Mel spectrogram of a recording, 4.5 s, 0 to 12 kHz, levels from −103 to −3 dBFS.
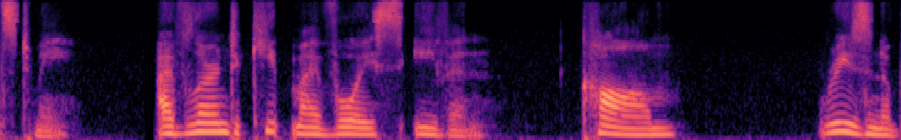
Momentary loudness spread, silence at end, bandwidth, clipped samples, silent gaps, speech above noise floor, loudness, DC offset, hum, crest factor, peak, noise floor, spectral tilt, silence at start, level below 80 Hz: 15 LU; 0 s; 12 kHz; under 0.1%; 0.72-0.77 s; 47 dB; -29 LUFS; under 0.1%; none; 20 dB; -12 dBFS; -76 dBFS; -5.5 dB/octave; 0 s; -56 dBFS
